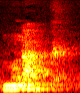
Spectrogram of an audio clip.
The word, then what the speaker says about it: monarch: Monarch, the very noun ends with ch, but it does not pronounce as cho, rather it pronounces as ko. Pronounces monarch, not k exactly. Sorry, ko. It pronounces k, monarch.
